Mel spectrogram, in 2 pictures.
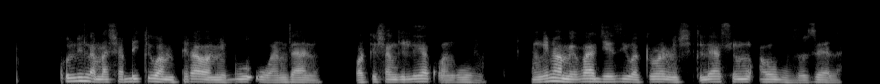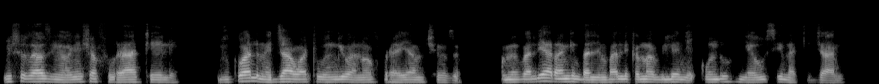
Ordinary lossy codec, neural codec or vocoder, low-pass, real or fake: Opus, 16 kbps; codec, 44.1 kHz, 2.6 kbps, DAC; 7.2 kHz; fake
